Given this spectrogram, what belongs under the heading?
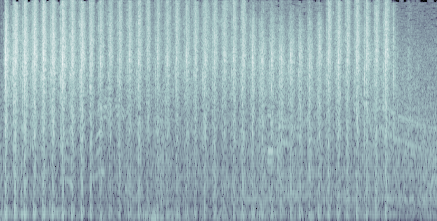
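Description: Rapid automatic gunfire from a first-person shooter video game during a team match, loud and close, a fast steady burst of evenly spaced shots that stops abruptly near the end.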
